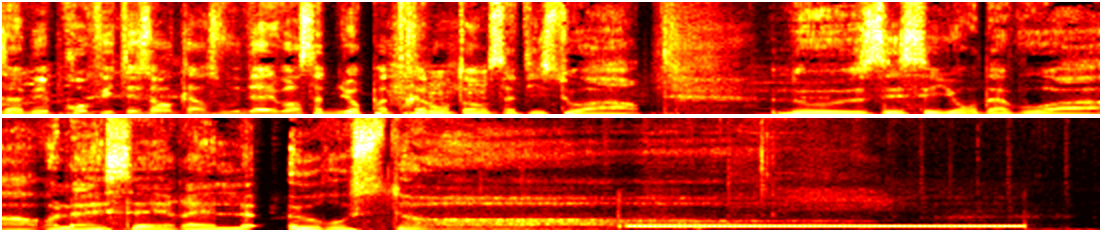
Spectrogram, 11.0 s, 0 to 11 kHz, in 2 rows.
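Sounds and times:
laughter: 0.0 - 2.7
speech: 0.0 - 7.9
telephone ringing tone on an outgoing long-distance call: 8.6 - 10.7.

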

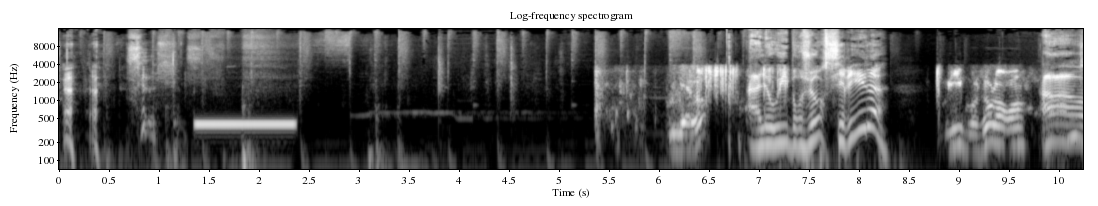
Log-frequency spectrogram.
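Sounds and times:
speech: 0.0 - 2.1, 6.1 - 10.2
telephone ringback tone on an outgoing on-air call: 1.4 - 2.4.

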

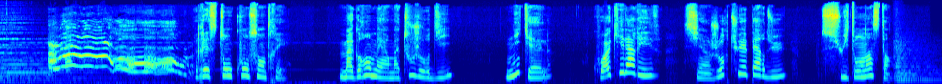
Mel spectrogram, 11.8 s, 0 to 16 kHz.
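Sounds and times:
dog yelping howl of fright launching down a slide: 0.6 - 2.5
speech: 2.5 - 3.6, 4.2 - 5.7, 6.3 - 11.6.

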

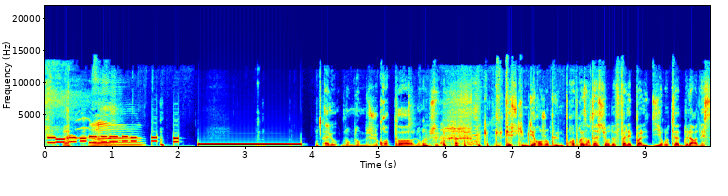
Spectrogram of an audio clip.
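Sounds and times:
speech: 0.2 - 1.4, 4.2 - 9.9
steady telephone tone as a phone call is placed: 2.3 - 3.9.

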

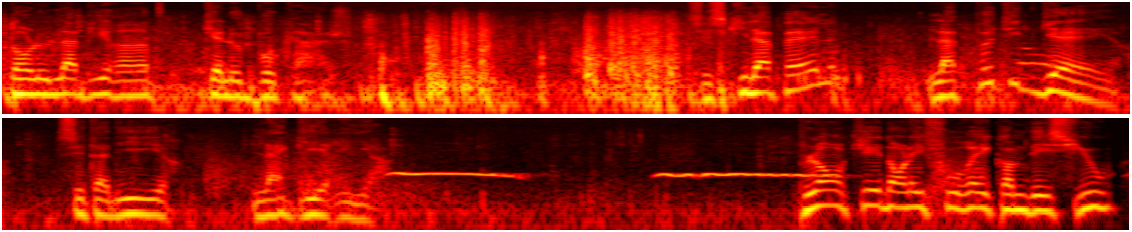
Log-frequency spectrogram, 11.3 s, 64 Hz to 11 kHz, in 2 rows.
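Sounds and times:
speech: 0.0 - 2.0, 3.5 - 7.7, 9.6 - 11.2
owl hooting: 4.9 - 5.6, 7.2 - 10.4.

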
